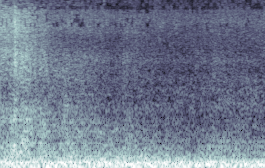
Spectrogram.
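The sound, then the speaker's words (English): A deep, continuous thunder rumble from a storm sound effect in a campaign video rolls on steadily and loudly for a few seconds, heavy in the low end, with no voices over it. “The editing, including black and white footage as well as storm sound effects.”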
